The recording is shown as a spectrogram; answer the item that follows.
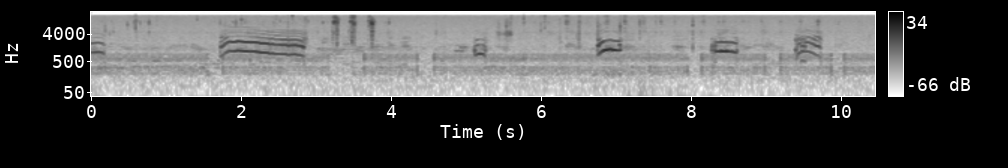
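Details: Three black kitten siblings in temporary foster care, recovering and now wandering the room and calling loudly; one long drawn-out falling meow, then several brief higher mews, all over a constant background hum.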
